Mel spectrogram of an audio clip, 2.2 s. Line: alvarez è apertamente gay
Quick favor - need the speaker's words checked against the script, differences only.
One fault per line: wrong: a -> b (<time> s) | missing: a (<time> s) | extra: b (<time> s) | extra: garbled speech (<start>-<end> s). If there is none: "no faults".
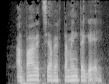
no faults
